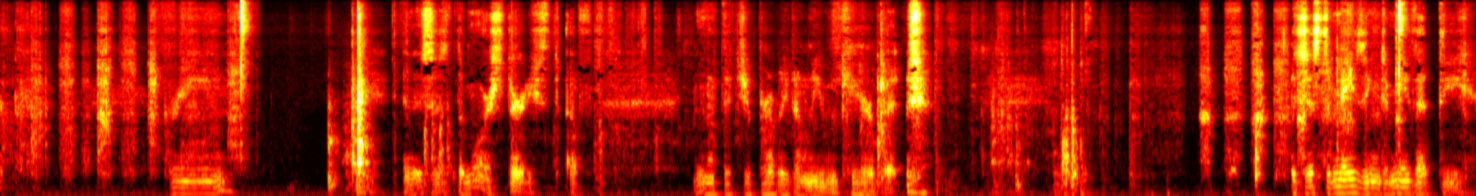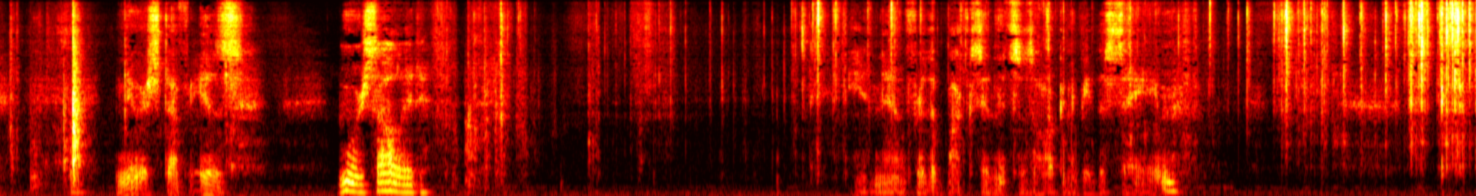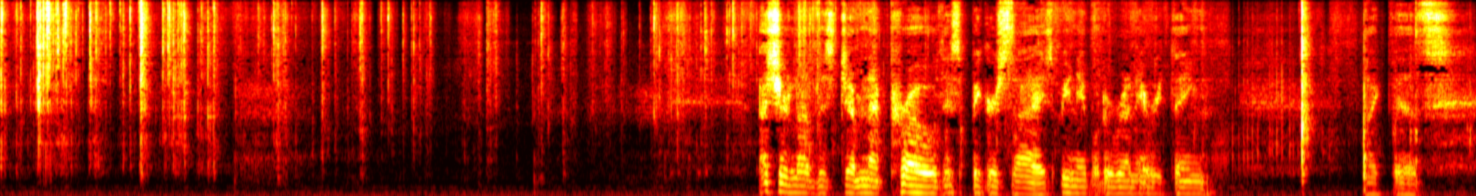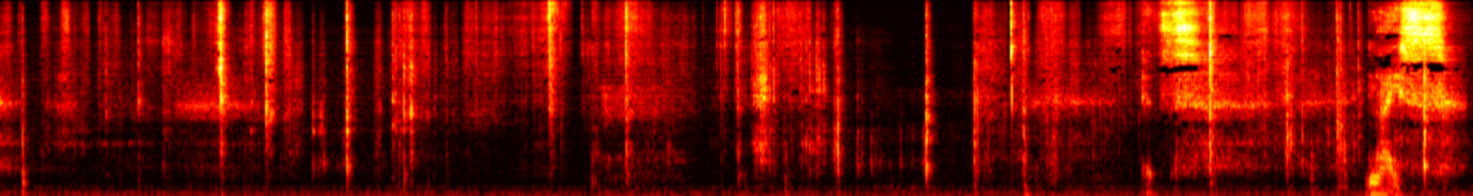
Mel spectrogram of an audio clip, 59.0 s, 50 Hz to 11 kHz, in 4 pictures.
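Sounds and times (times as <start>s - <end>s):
paper handling: 25.1s - 50.8s.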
